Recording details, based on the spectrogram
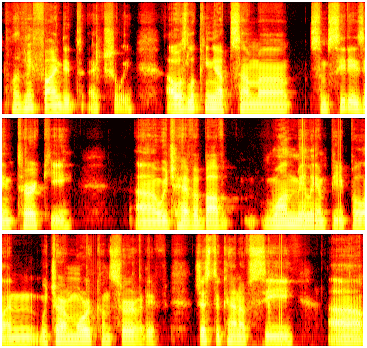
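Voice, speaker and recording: Guy doing his first livestream, chatty and a bit hesitant, reading the chat out loud, dry close mic. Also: medium pitch, gravelly, no echo. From Slovakia. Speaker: livestream host.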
